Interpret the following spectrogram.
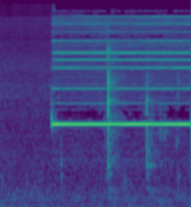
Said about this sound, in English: Okay, timer's ready to go off.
